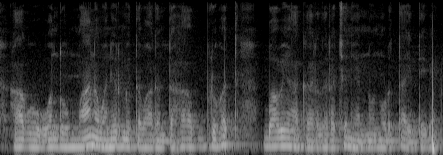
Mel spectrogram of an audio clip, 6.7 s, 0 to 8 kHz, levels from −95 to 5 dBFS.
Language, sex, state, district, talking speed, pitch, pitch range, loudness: Kannada, male, Karnataka, Shimoga, 80 wpm, 100 Hz, 95-110 Hz, -34 LUFS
